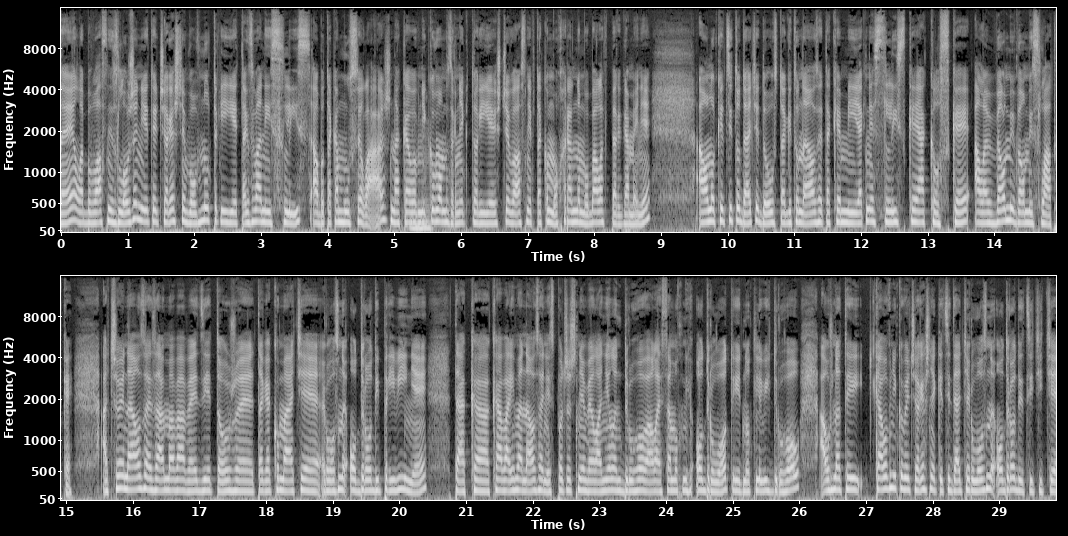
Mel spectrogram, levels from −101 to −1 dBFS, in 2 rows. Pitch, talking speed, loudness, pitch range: 175 Hz, 180 wpm, -15 LUFS, 170-185 Hz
